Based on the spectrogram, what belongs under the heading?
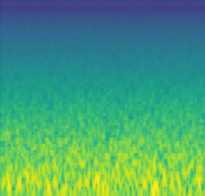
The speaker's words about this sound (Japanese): こういうのってブラウンノイズって言うらしいよ。落ち着けて集中力高まるんだって。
